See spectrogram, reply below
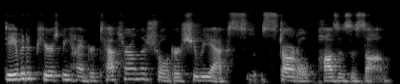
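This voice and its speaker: Woman reading stage directions, lowish voice, steady and matter-of-fact. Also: brisk.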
